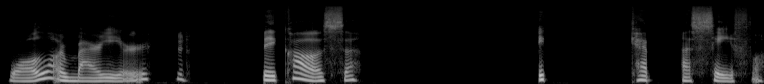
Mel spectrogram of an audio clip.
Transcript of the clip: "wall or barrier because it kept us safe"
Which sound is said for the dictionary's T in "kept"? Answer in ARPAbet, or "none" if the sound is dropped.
T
